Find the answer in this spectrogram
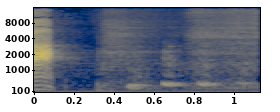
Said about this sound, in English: Any more ducks before we get off this game? No, I'm pretty ducking good.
